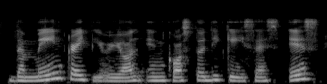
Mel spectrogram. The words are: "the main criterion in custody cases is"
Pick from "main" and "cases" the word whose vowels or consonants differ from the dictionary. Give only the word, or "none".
cases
